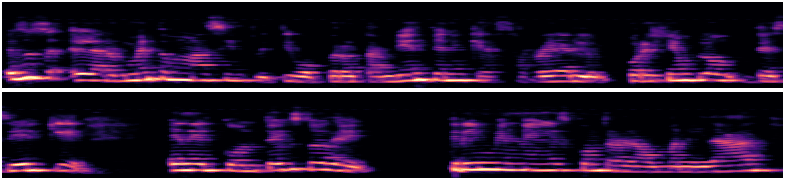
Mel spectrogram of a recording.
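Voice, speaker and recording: This woman's high-pitched voice shows ordinary pitch variation and travels at a fairly quick pace. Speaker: debate workshop instructor. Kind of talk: online workshop lecture. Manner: halting with fillers.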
